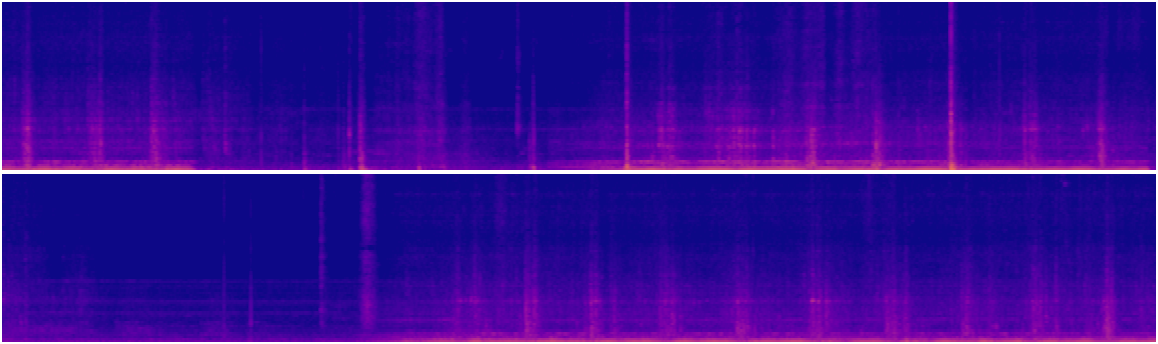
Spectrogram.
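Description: A washing machine motor hums steadily, stopping and starting again.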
